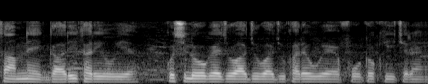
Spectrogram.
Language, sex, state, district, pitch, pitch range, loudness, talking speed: Hindi, male, Madhya Pradesh, Katni, 125 Hz, 120-130 Hz, -20 LUFS, 265 wpm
